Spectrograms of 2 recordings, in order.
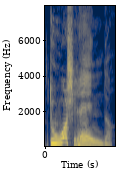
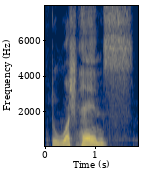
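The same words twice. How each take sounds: First: Said in the usual way. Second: "hands" said slowly with a clear final S. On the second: Shown as a demonstration. Teacher corrects hand to hands for learners. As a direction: stretch out "to wash hands", leaning on the S of "hands". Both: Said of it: "Mettez toujours S à hands".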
